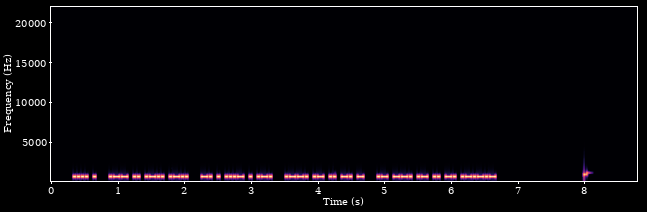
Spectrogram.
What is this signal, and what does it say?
Morse code, heard as a keyed tone, about 40 wpm, 700 Hz. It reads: HE WILL NEVER PAINT AGAIN.
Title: Sentences from Top 1000 Words - Review Part 6 - 40wpm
